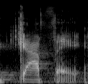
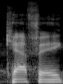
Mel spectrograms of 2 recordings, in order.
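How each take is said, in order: First: "cafe" in a soft, put-on French accent; mock French accent. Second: Said in the usual way. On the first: Shown as a demonstration. Comedian echoing the name of a French cafe, mock French accent.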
